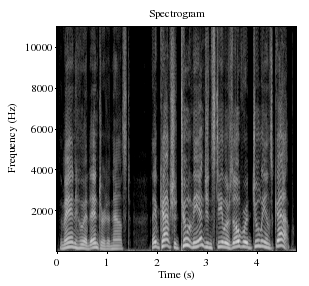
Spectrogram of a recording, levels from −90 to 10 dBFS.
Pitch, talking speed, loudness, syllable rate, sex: 205 Hz, 215 wpm, -18 LUFS, 6.8 syllables/s, male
